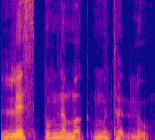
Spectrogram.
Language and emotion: Manipuri, neutral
